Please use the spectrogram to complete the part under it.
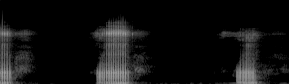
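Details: A French Bulldog puppy snores in its sleep. Three gravelly, low snorting inhalations come roughly two seconds apart, with a faint soft rumble of breathing between them.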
